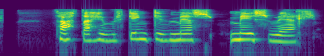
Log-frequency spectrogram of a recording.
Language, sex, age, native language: Icelandic, female, 9, Icelandic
